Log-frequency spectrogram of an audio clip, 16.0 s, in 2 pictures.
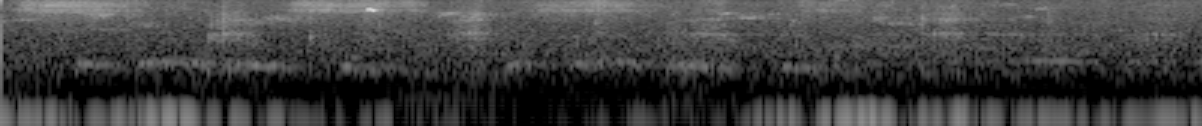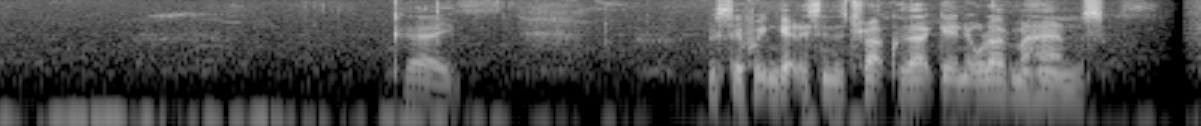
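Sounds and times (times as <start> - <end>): bird cooing: 0.0 - 10.1.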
